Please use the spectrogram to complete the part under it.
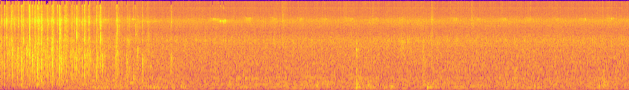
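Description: Applause from the crowd at an Aam Aadmi Party meeting is loud and dense at first, then thins into lighter, steady clapping that carries on for several seconds.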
